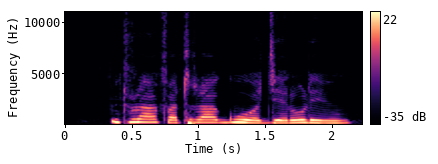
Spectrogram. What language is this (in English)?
Kikuyu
